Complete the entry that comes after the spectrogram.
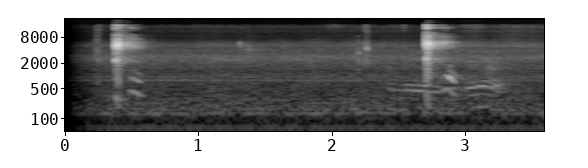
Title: Newborn baby sneezing and yawning #trendingvideo #cutenewbornbaby #newbornbabysneezing #viralvideo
